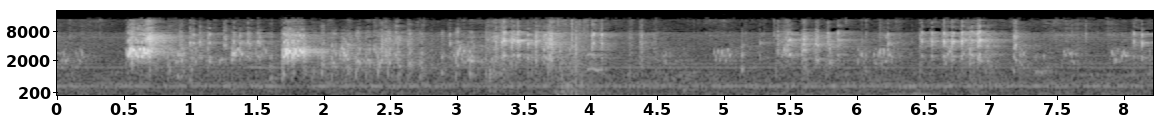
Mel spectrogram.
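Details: Budgerigars chirping: two loud sharp chirps early on, then soft, continuous warbling chatter and scratchy twitters, with a faint steady hum underneath.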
